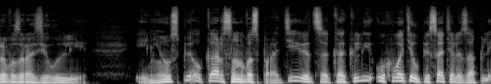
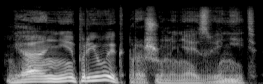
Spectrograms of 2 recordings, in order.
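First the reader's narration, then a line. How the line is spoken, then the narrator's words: Deep pleasant voice. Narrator (Russian): промолвил Ли глубоким приятным голосом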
